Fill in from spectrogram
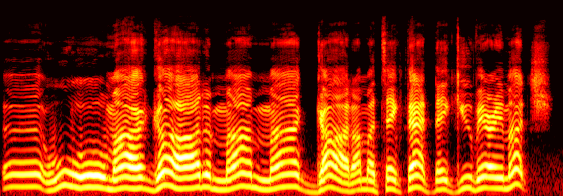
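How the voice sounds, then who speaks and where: A man's voice: sits high, takes it slowly, no room sound. A man streaming a video game, rambling to himself with chuckles and repeated phrases as he plays. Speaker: gaming streamer. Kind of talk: casual gameplay commentary.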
